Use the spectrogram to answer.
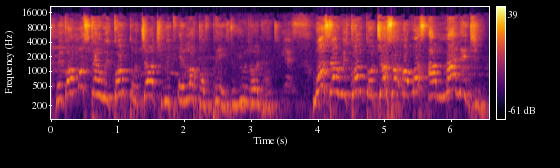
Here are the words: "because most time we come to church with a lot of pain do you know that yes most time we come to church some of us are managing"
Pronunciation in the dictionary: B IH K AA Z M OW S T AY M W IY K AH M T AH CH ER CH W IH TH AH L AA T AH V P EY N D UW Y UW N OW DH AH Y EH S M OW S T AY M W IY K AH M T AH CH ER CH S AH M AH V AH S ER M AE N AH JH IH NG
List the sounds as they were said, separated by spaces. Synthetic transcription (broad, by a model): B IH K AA M OW S T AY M W IY K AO M T AH CH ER CH W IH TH AH L AA T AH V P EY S D UW Y UW N OW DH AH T M OW S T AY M W IY K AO M T AH CH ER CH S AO AH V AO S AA M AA N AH JH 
